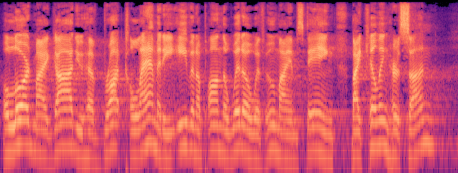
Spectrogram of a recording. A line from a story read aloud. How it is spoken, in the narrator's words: He cried out to the Lord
